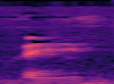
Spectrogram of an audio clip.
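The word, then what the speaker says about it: Boehne: the record please certainly my name is Payne and that is spelled b-o-e-h-n-e okay and I'd like to just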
